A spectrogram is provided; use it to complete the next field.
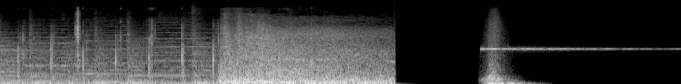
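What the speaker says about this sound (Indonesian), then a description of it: "nyalain semua bom yang kalian bawa" Bombs explode in the Sakura School Simulator video game: a loud, roaring blast cuts to sudden silence, then a second sharp boom is followed by a lingering high ringing tone.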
